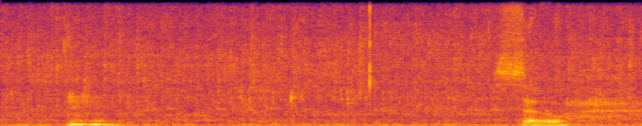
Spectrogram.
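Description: Water splashes and sloshes in a hot bathtub as someone soaks, with two brief splashing bursts separated by a quieter stretch of low, steady background.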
